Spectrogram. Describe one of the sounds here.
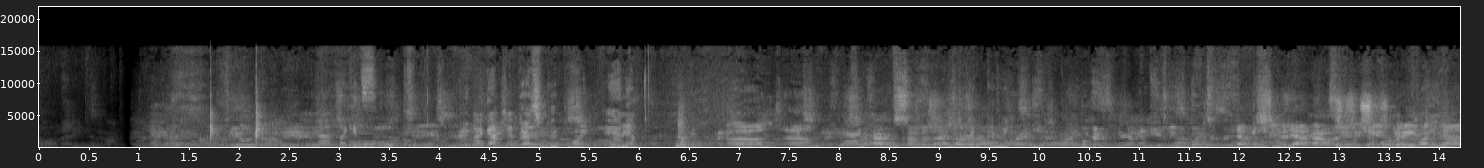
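Many people talk at once nearby in a busy room.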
